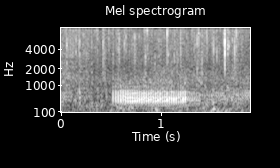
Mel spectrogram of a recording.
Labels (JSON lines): {"label": "biophony, croak", "recorder": "SoundTrap 500"}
